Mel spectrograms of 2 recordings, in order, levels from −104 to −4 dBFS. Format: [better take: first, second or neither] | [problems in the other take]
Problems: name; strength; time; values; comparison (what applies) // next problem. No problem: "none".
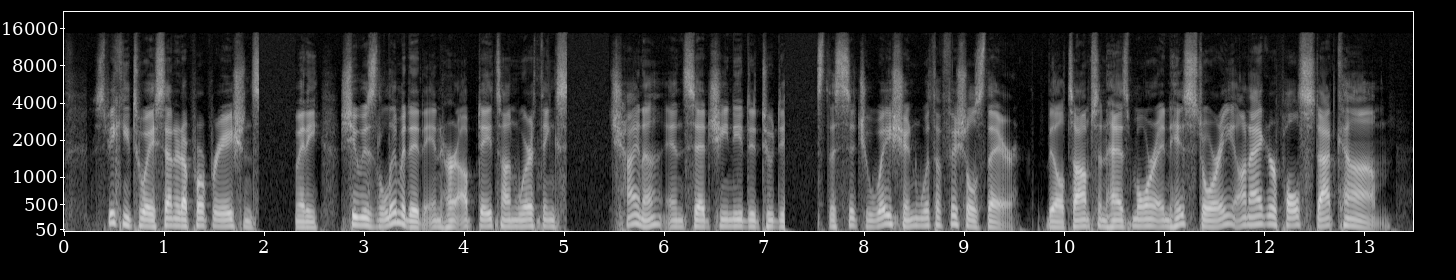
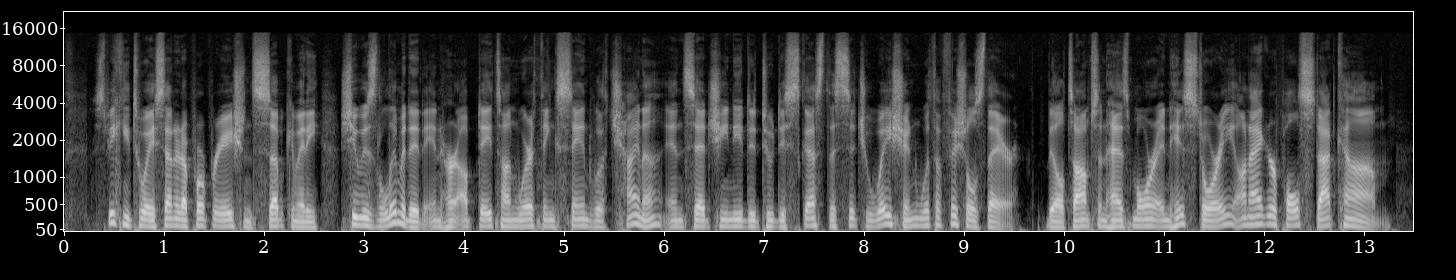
second | audio cutting out; at 2 s, at 5 s and at 7 s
